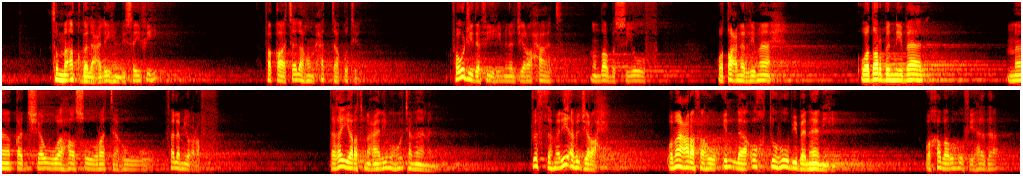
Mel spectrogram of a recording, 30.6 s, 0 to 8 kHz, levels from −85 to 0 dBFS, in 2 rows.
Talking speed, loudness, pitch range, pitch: 75 wpm, -22 LUFS, 130-150 Hz, 140 Hz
